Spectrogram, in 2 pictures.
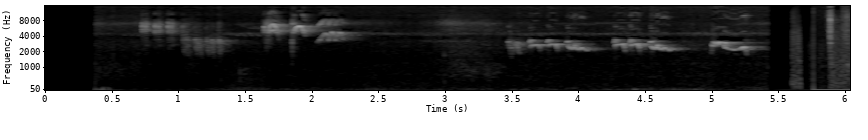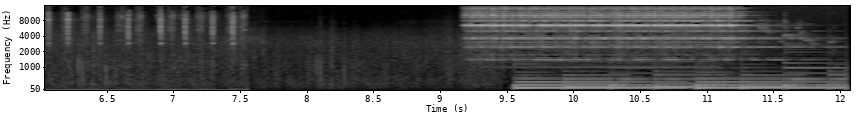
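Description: Short bird chirps for the first five seconds, then a steady hiss with rapid clicks, then from about nine and a half seconds loud music on a sustained chord.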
